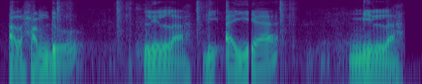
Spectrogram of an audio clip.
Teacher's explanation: Lafaz Allah dibaca tipis berbunyi A, karena sebelumnya berbaris di bawah atau kasroh.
